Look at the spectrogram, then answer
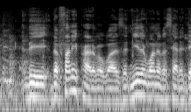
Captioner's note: laughter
